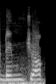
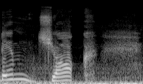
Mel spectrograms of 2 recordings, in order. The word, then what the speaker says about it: ডেমজক: ডান দিকে দেখো ডেমজক, না ডেমচক না ডেমজক, চায়নার গ্রামটার অ্যাকচুয়াল প্রোনাউন্সিয়েশন হচ্ছে ডেমজক।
